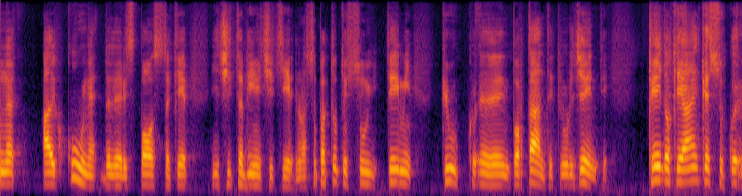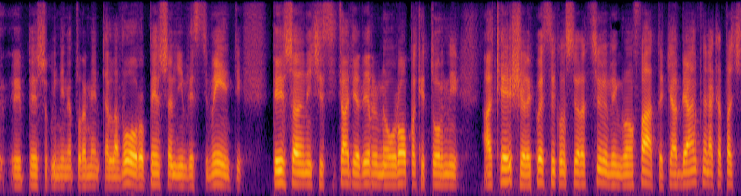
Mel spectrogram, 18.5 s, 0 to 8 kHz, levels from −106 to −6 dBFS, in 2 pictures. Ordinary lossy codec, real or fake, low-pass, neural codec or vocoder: none; fake; none; codec, 16 kHz, 1 kbps, FunCodec, trained on Chinese and English, 50 frames a second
